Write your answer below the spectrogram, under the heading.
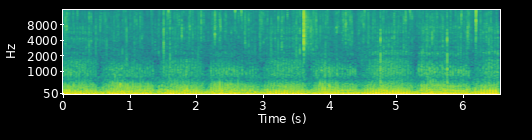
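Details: Cat purring close up, a dense low rumble broken into soft in-and-out breath cycles under a second apart, while a fireplace crackles and pops in the background.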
